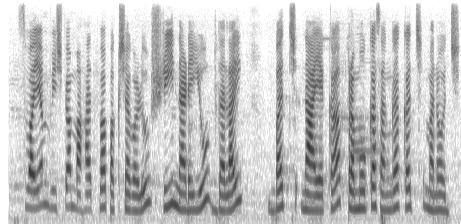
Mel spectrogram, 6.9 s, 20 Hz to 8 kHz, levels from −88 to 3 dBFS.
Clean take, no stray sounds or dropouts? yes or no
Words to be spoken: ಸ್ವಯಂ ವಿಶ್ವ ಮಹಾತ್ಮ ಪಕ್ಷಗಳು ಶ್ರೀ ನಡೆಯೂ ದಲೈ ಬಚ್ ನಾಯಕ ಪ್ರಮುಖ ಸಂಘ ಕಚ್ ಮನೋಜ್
yes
